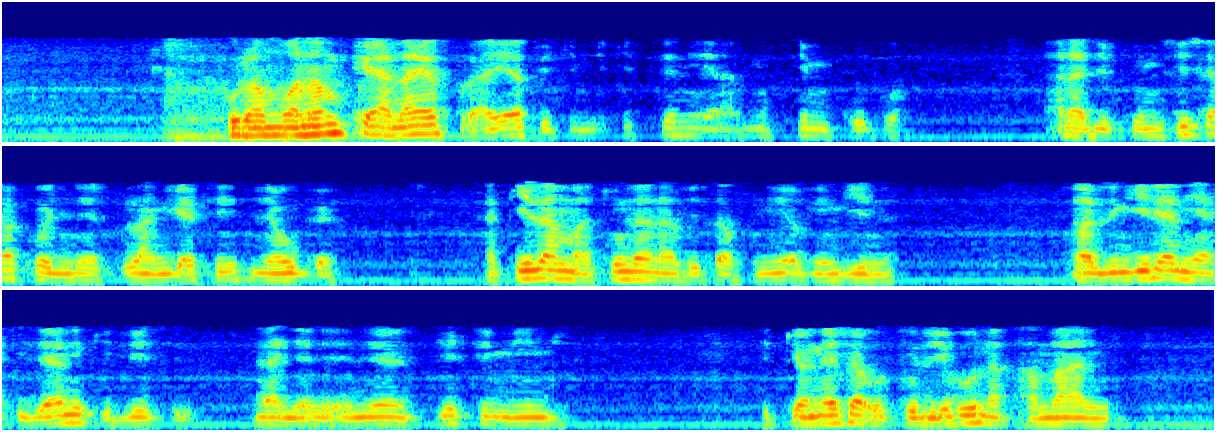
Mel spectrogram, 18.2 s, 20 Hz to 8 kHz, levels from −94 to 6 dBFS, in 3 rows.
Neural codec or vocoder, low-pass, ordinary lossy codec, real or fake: codec, 16 kHz in and 24 kHz out, 2.2 kbps, FireRedTTS-2 codec; 7.2 kHz; AAC, 16 kbps; fake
